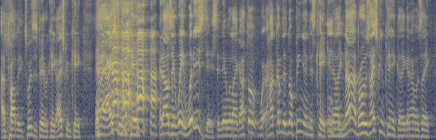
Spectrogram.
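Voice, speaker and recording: Brief: quick, animated co-host man, slightly high voice, swears freely. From Dominican and Puerto Rican family. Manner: animated, profane storytelling. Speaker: podcast co-host. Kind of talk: casual chat.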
